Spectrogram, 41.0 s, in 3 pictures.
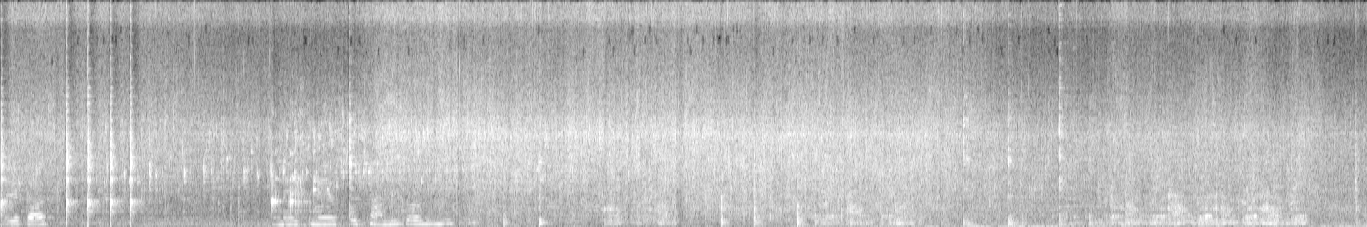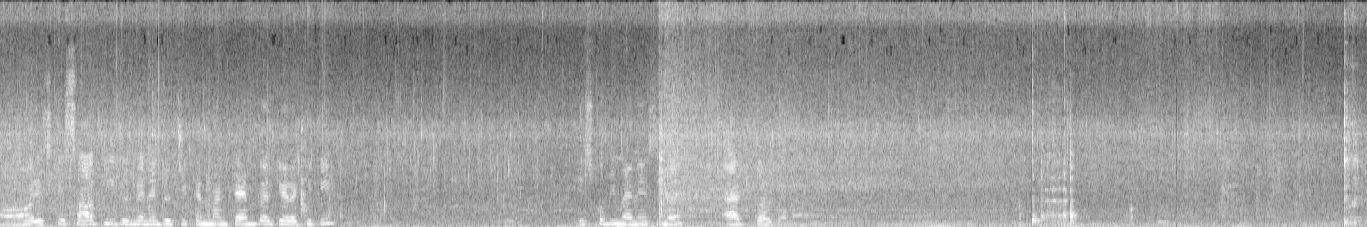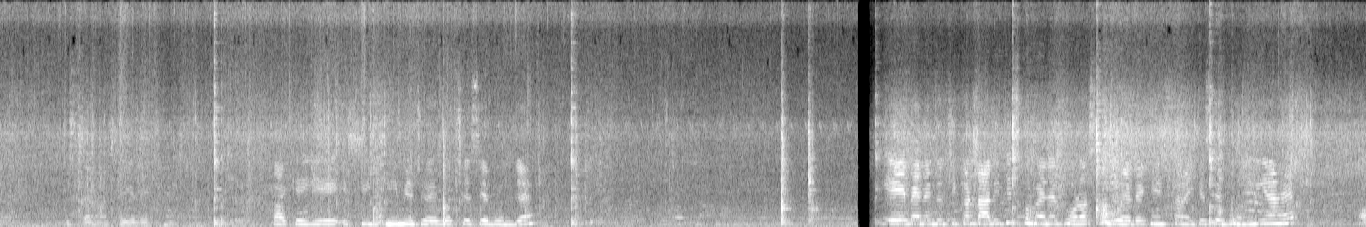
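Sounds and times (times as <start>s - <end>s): paste sizzling in hot oil: 0.0s - 34.4s, 36.0s - 41.0s
spoon clinking against pan: 0.6s - 1.6s
metal spoon scraping pan: 4.6s - 13.2s, 37.4s - 38.8s.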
